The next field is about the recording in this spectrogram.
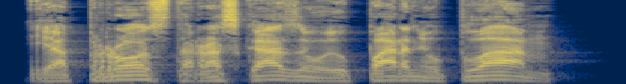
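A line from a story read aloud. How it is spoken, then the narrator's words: Growled. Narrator (Russian): прорычал Грюм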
